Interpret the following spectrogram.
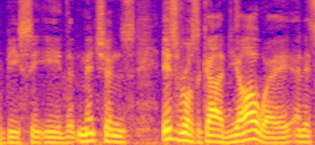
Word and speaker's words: Yahweh: main god, who has the name Yahweh, pronounced something like Yahweh, but they also worshipped other gods as well.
